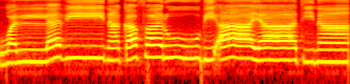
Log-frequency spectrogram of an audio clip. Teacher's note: یہاں پر دیکھیے، والذین میں یا ساکن سے پہلے کسرہ ہے، 2 کاؤنٹس کھینچیں گے، کفرو واو ساکن سے پہلے پیش ہے، واو مدہ ہے، 2 کاؤنٹس کھینچیں گے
